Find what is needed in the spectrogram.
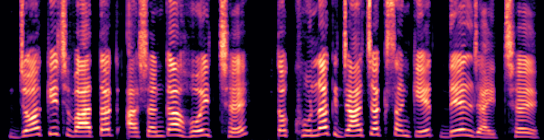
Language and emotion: Maithili, neutral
